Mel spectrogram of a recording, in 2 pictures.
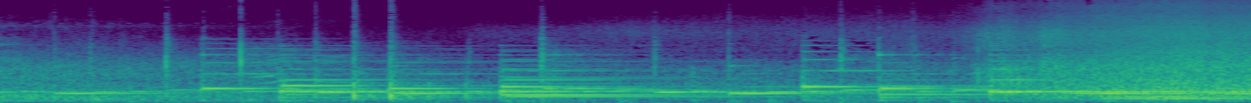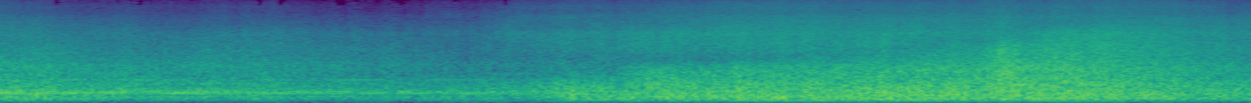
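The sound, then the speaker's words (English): Waves break on the undeveloped coast of Canaveral National Seashore in a steady roar of surf that swells louder toward the end, preceded by a few seconds of soft melodic music. No one speaks. “I decided to come here to Canaveral National Seashore because I wanted to see for myself how sea turtles are faring.”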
